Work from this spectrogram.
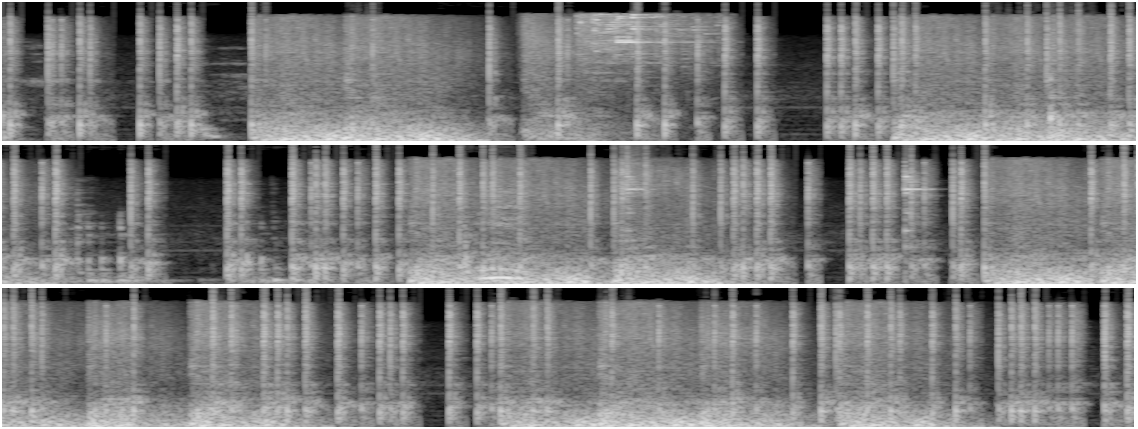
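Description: In a video game, repeated bursts of gunfire and heavy mortar blasts come in loud, dense volleys separated by brief gaps, with close, harsh impacts filling most of the stretch.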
